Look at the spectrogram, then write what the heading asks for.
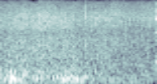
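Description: Thunderstorm in the Terra Nil video game, with a steady low rumble of thunder and rain washing across the whole second, fairly loud and unbroken, with no talk.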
